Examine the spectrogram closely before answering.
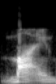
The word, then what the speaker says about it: Main: River here in Frankfurt they pronounced it mine but it's spelled m a i n and it'll be it'll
